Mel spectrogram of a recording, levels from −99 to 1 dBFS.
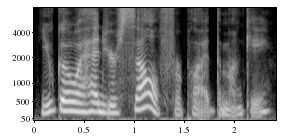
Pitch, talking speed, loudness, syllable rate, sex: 215 Hz, 175 wpm, -18 LUFS, 4.8 syllables/s, female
